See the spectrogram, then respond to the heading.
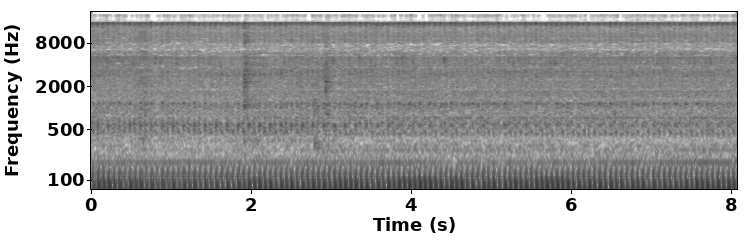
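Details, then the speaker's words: BMW airhead boxer twin during carb synchronization with a vacuum gauge in balance mode, after valve adjustment and timing: low even putter at about 830–850 rpm with matched pulses, no misses or hunting; carbs balanced, smooth idle. "all it took from not wanting to idle what are not wanting to rev up to a perfect balanced part 8 30 840 850 something like that I like that sounds good runs really smoothly"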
